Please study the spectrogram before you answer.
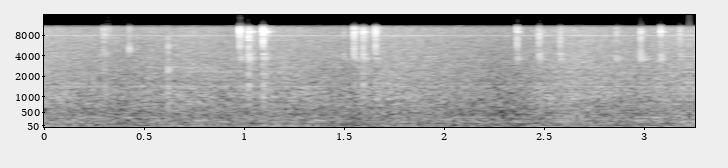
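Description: A small glass candle jar filled to the top with solid green wax is tapped with fingernails while held in both hands. The taps come as light, bright clicks, some in quick clusters, over a steady low background hiss.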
